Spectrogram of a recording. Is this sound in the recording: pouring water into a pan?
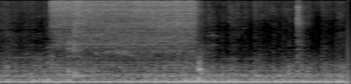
yes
